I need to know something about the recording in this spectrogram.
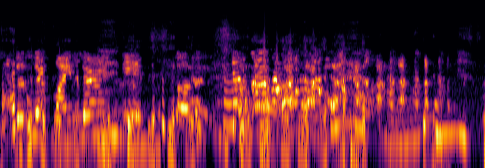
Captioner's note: laughter drowns out speaker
